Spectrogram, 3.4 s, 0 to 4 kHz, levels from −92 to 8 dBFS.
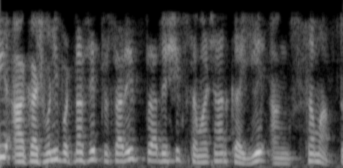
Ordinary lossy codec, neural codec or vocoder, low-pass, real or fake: none; codec, 24 kHz, 3.1 kbps, DualCodec; 3.6 kHz; fake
